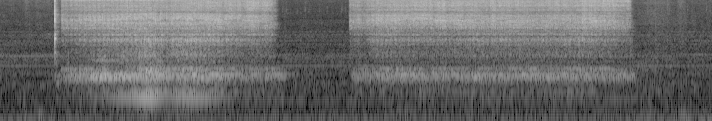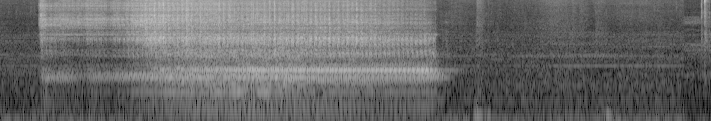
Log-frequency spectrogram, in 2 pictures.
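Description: Wood lathe turning the corners off a ball box blank, with a tool cutting in repeated rasping, scraping bursts of several seconds separated by short pauses, close and fairly loud with no talking.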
